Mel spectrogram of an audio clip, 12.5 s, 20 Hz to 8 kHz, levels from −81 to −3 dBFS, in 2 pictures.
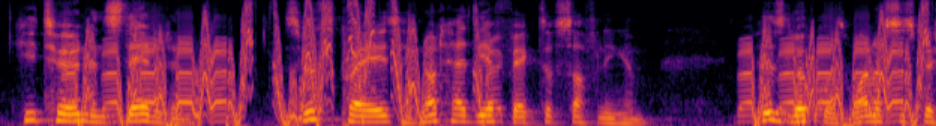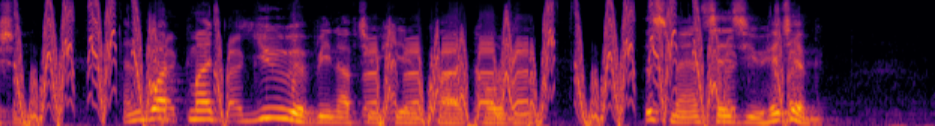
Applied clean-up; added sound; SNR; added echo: none; Scratching (performance technique); 3 dB; none.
